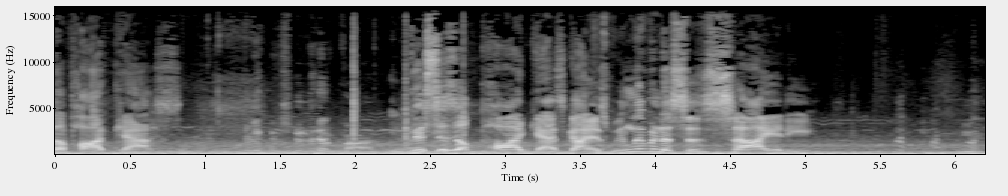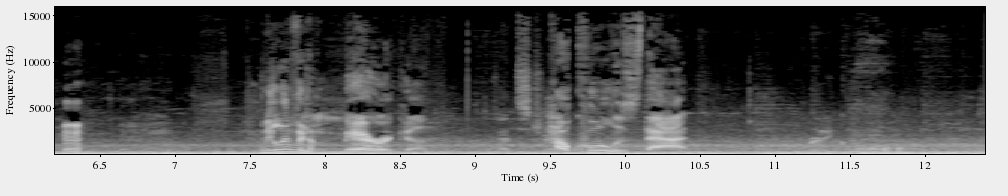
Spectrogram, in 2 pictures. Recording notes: Recorded backseat with the buds.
